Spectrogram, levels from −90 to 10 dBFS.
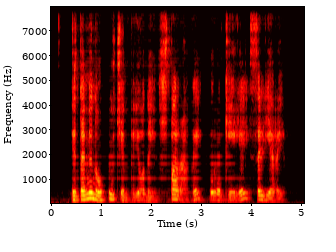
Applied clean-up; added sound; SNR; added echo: neural mask model DeepFilterNet 3.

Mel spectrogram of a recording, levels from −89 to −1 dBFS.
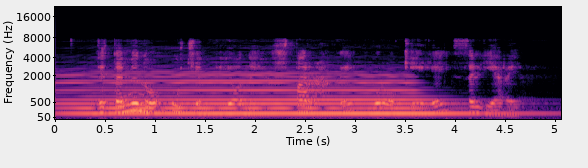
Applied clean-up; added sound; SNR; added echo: none; Bowed string instrument; -3 dB; reverberation time 1.0 s.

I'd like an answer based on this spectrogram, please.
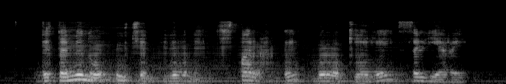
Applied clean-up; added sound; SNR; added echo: neural separator model SepFormer DNS4.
